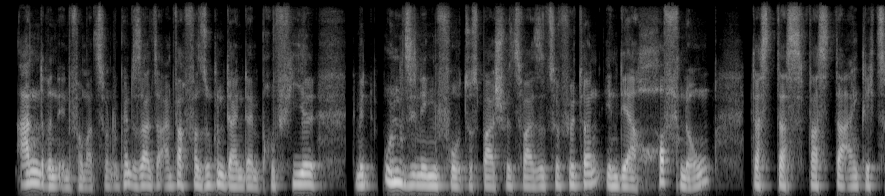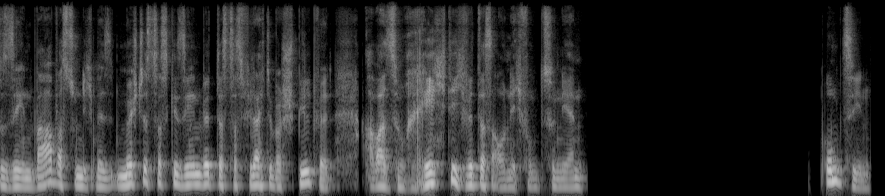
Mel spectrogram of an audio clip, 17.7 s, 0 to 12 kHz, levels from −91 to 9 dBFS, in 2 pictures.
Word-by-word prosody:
anderen 140 -4 +4
Informationen. 110 0 -7
Du - - -10
könntest 140 -4 -2
also 125 0 -1
einfach 130 +4 -2
versuchen, 130 +1 0
dein 110 -2 +1
dein 110 -2 -3
Profil 135 +3 +2 0.4
mit 125 0 0
unsinnigen 130 -7 +7
Fotos 115 -1 -3
beispielsweise 115 0 -2
zu 120 +2 -4
füttern, 130 +5 0
in 115 -2 +2
der 115 -3 +3
Hoffnung, 145 - 0 0.3
dass - - -1
das, - - 0
was - - -1
da - - +2
eigentlich 120 +2 -3
zu 115 - -2
sehen 105 -1 -1
war, 160 +7 +1
was 135 -2 -1
du - - -3
nicht 110 0 -2
mehr 115 - -2
s 105 - -8
möchtest, 135 +8 +2
das 145 -1 -3
gesehen 135 -1 +2
wird, 135 0 +2
dass 130 - -1
das 125 0 -5
vielleicht 125 -1 0
überspielt 135 +7 0
wird, 100 - -4 0.3
aber - - 0
so - - -4 0.2
richtig 135 -3 +3
wird 130 0 +1
das 120 - 0
auch 100 - -7
nicht 105 - -7
funktionieren. 105 +1 -8 2.4
Umziehen. 155 - 0
120 Hz, 170 wpm, -24 LUFS, 115-135 Hz, 2.4 s, unsinnigen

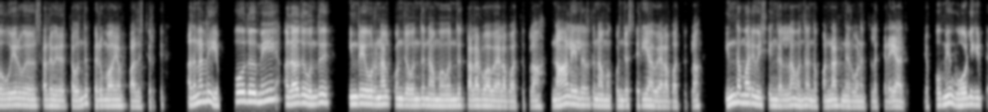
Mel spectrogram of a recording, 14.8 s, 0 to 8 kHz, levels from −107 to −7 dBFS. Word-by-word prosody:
உயர்வு 130 -1 +1 0.2
சதவீதத்த 110 -2 -2
வந்து 125 +7 -2
பெரும்பாலும் 115 0 0
பாதிச்சிருக்கு. 100 -1 -6 0.4
அதனால 180 +8 +2 0.2
எப்போதுமே, 200 - +3 0.3
அதாவது 160 +3 +5
வந்து 150 +5 +1 0.4
இன்றைய 150 +1 +4
ஒரு 135 - 0
நாள் 145 0 0
கொஞ்சம் 125 -2 +1
வந்து 120 +1 0
நாம 115 0 +1
வந்து 115 +1 +1
தளர்வா 115 0 +2
வேல 105 0 0
பாத்துக்கலாம். 105 +2 -5 0.2
நாளையிலிருந்து 130 -2 +2
நாம 110 0 -1
கொஞ்சம் 110 +1 -3
சரியா 115 +2 -1
வேல 100 0 0
பாத்துக்கலாம். 100 +3 -7 0.4
இந்த 165 +6 +4
மாரி 165 -1 +4
விஷயங்கள் 115 -4 -2
எல்லாம் 125 +2 0
வந்து 115 +2 -1
அந்தப் 105 -2 -4
பன்னாட்டு 115 +2 0
நிறுவனத்துல 100 -1 -5
கெடையாது. 100 -1 0 0.3
எப்பவுமே 125 +9 0 0.2
ஓடிக்கிட்டு, 135 0 0
115 Hz, 145 wpm, -24 LUFS, 110-140 Hz, 0.4 s, அதாவது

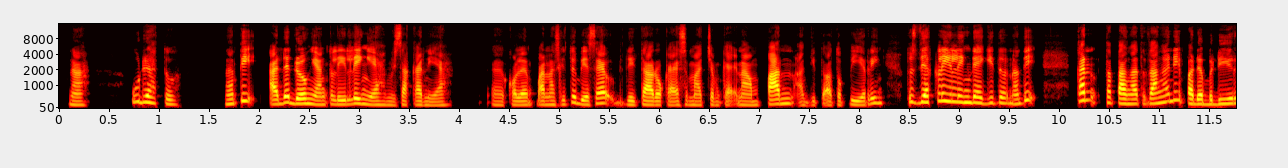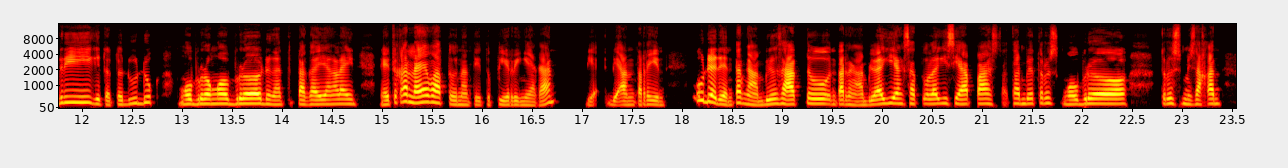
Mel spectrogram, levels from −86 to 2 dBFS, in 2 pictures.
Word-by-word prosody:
Nah 160 0 -2 0.5
udah 270 -4 +1
tuh, 195 -2 -6 0.5
nanti 205 +13 -1 0.2
ada 190 +7 +5
dong 215 0 +5
yang 170 -2 0
keliling 185 +3 +1
ya, 165 -1 -2
misalkan 155 +1 -4
ya, 145 +1 -6 0.5
eee, 155 - -9
kalau 160 0 -2
yang - - -14
panas 165 -1 -2
gitu 180 +8 -4
biasanya 220 +7 +1
ditaruh 165 -7 +1
kayak 150 +2 -3
semacam 160 -1 -6
kayak - - -7
nampan, 155 +6 +4
eee, 145 - -9
gitu, - - -22
atau 160 - -8
piring 175 +7 -3 0.3
terus, 285 - -5
dia 275 - +7
keliling 305 -5 +3
deh, 245 -2 +3
gitu. 235 +1 -4
Nanti, 225 - -4 0.4
kan 345 +2 +5
tetangga-tetangga 220 +3 +2
nih, 365 - -3
pada 200 -2 +4
berdiri 230 +7 -1
gitu, 190 -5 -4
atau 175 +2 -6
duduk 230 +6 -6 0.2
ngobrol-ngobrol 210 +2 +5
dengan 180 -3 -4
tetangga 185 -1 -2
yang 190 +1 -1
lain. 200 -1 -1 0.3
Nah 175 - -1
itu - - -6
kan 305 +2 +3
lewat 250 -1 +5
tuh, - - -2
nanti 160 -1 -7
itu 160 - -14
piringnya 165 -3 -5
kan, 255 - 0 0.3
dia - - -12
dianterin. 165 +1 -4 0.3
Udah 340 -4 +4
deh, 185 - +2
entar 170 +9 -1
ngambil 185 +1 -1
satu, 205 +2 +4
entar 185 0 0
ngambil 165 +1 -2
lagi 230 +2 -2
yang - - -8
satu 205 0 -4
lagi 215 +1 -1
siapa, 210 0 +1 0.2
sambil 215 -1 -2
terus 230 -1 -7
ngobrol. 210 +3 +5 0.3
Terus 210 0 -4
misalkan, 205 +1 -1
200 Hz, 185 wpm, -24 LUFS, 170-220 Hz, 0.5 s, dia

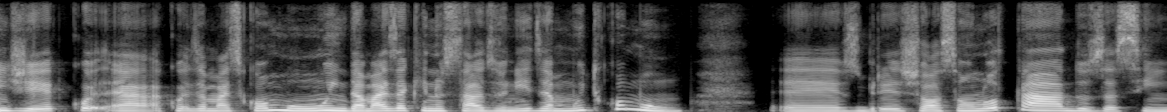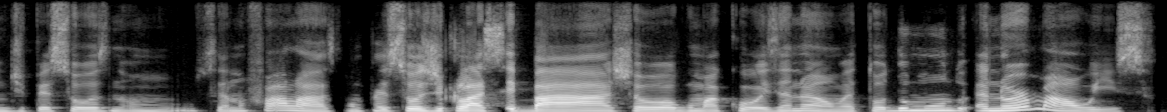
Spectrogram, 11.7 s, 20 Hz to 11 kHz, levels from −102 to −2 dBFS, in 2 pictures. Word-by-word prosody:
em - - +3
dia 190 -2 0
é - - -2
coi 200 +2 -4
é - - -2
a - - -7
coisa 190 -3 -4
mais 180 -1 -2
comum, 220 -1 +2
ainda 195 -4 +4
mais 185 +3 +3
aqui 215 -1 -1
nos 195 -2 0
Estados 175 -2 0
Unidos 185 +3 -2
é - - +2
muito 215 +6 -2
comum, 235 - -2 0.5
eh, 165 +1 -5
os 160 - -11
brechós 175 +1 -3
são 190 0 -2
lotados, 215 -4 +1
assim, 160 -2 -6
de 145 +1 -11
pessoas 160 +1 -3
não 160 -2 -9
você 170 -2 -10
não 170 +1 -6
fala: 195 -4 +1
"Ah, - - -6
são 155 +2 -11
pessoas 175 +3 +1
de 180 - 0
classe 180 -1 +4
baixa 170 +1 +4
ou 170 - +3
alguma 165 0 -2
coisa.", 165 -1 -3
não, 175 -5 -2
é 150 - -5
todo 170 +6 -1
mundo 210 0 0
é 200 - -2
normal 200 - +2
isso. 135 -2 -11
180 Hz, 235 wpm, -19 LUFS, 165-200 Hz, 0.5 s, ainda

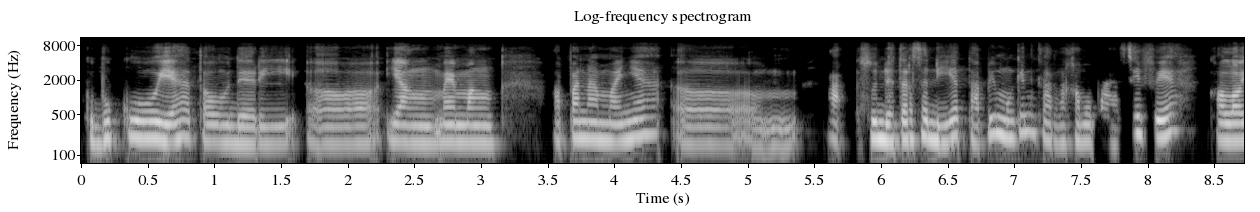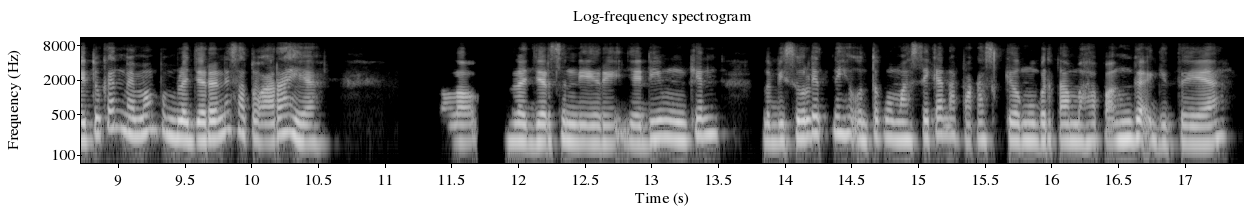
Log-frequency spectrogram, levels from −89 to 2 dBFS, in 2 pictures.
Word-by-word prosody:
buku-buku 190 +2 -3 0.3
ya - - +6
atau 170 -3 -2 0.2
dari, 155 0 0 0.3
eee, 155 +1 -3 0.2
yang 170 -1 +3 0.2
memang, 165 -1 +3 0.6
apa 180 +3 -2
namanya, 185 +2 +2 0.2
mmm, 155 -2 -5 0.3
a - - +2 0.2
sudah 190 -2 +6
tersedia, 190 -1 +2
tapi 165 +6 -3
mungkin 225 +5 -1
karena 170 -2 -5
kamu 170 0 -2
pasif 160 +10 -5
ya. 230 - +2 0.3
Kalau 180 0 +4
itu 180 - -1
kan 295 - -1
memang 230 +5 +1
pembelajarannya 195 +2 +4
satu 205 -4 -2
arah 230 +7 +1
ya, 175 -5 +2 0.9
kalau 170 +1 -2 0.3
belajar 175 -1 +3
sendiri. 170 -2 +1 0.2
Jadi 165 +3 0
mungkin 190 +4 +1 0.4
lebih 175 +1 -2
sulit 210 +4 +3
nih 230 -1 +2
untuk 190 +2 -2
memastikan 195 +3 -1
apakah 185 +1 -6
skillmu 180 -1 -1
bertambah 175 -1 0
atau - - -3
enggak 190 +2 +4
gitu 165 0 -8 0.2
ya. 170 +6 0
180 Hz, 150 wpm, -22 LUFS, 170-195 Hz, 0.9 s, ya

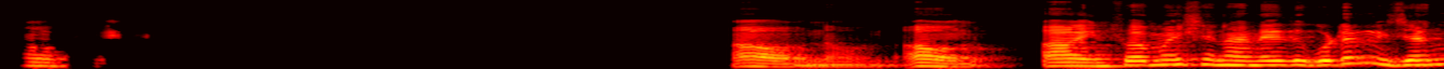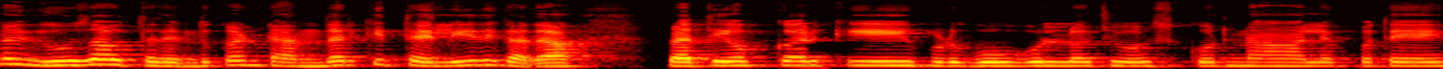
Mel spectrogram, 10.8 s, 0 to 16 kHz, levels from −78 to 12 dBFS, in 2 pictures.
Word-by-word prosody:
Okay. 180 -1 -12 2.3
అవునవును. 200 +7 -4
అవును. 165 -4 -1 0.3
ఆ - - +4
ఇన్ఫర్మేషన్ 240 +6 0
అనేది 230 +1 +1
గూడా 270 +7 +3
నిజంగా 250 +3 +1
యూజవుతది. 230 -2 +3
ఎందుకంటే 220 +4 -3
అందరికీ 220 +7 -1
తెలీదు 210 +4 +2
కదా! 175 0 +3 0.4
ప్రతి 195 +1 +5
ఒక్కరికి 220 0 -2 0.2
ఇప్పుడు 195 -1 -1
గూగుల్‌లో 200 +1 +3
చూసుకున్నా 195 0 -3 0.2
లేకపోతే 190 +1 -4
205 Hz, 105 wpm, -23 LUFS, 190-225 Hz, 2.3 s, ప్రతి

